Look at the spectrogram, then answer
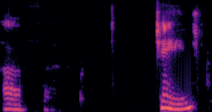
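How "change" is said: normal talking voice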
